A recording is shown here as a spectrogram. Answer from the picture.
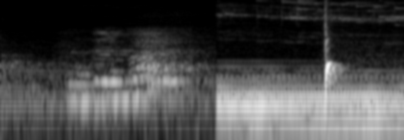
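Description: A brief snatch of voice, then edited-in background music starts about a second in as a steady held chord. Over it comes one quick upward-sweeping 'plop' sound effect, the loudest moment.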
